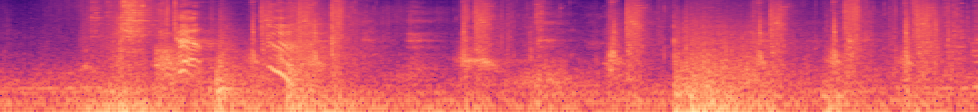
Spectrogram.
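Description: Metal blades clang and strike in a fight.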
